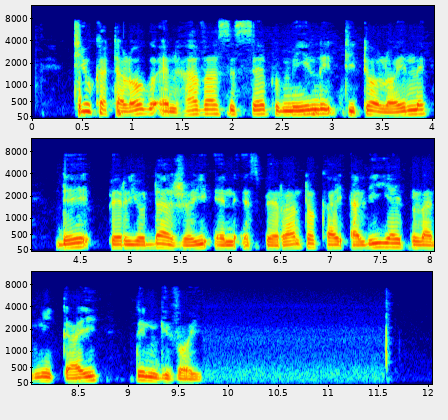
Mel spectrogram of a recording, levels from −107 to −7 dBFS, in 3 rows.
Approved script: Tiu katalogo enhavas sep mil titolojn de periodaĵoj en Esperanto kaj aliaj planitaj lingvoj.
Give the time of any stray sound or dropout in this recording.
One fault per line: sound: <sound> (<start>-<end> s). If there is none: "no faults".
no faults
